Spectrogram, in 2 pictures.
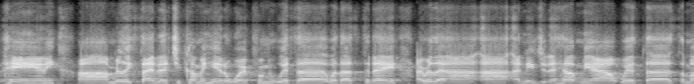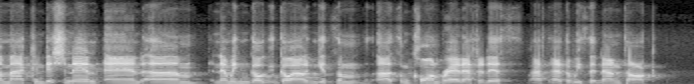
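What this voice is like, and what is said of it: Imitates another person's voice. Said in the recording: “Is that a pretty good Ronnie Coleman impression?”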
